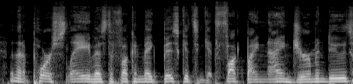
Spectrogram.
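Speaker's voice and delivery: normal talking voice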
